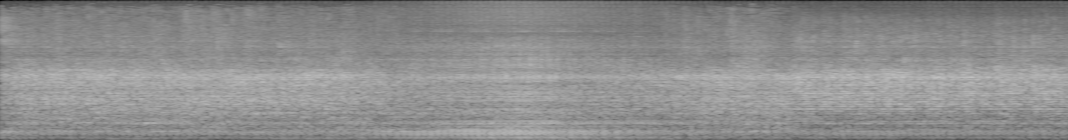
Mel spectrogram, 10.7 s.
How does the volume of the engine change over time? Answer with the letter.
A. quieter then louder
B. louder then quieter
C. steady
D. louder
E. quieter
B.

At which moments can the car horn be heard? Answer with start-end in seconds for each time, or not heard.
not heard.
